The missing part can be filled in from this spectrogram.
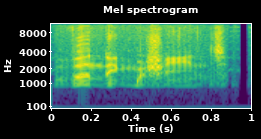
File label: "vending machines", radio bot; czero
